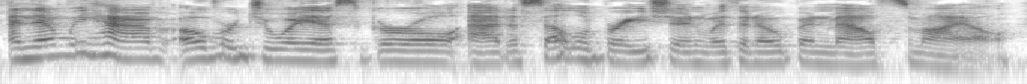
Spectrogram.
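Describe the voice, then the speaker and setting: Middle-aged woman art teacher, low voice with a lively, swooping delivery, chatty and demonstrative. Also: moderate pace, slight background noise. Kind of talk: instructional art lesson.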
